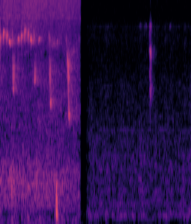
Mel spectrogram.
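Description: Faint, high chirps from a woodcock in its display flight repeat in short bursts against quiet outdoor background, fading sharply midway, then a few isolated chirps follow.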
